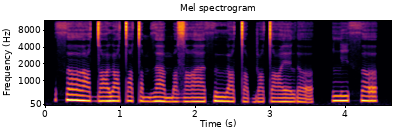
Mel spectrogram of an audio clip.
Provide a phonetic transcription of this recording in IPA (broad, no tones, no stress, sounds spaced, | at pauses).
θ ʌː dˤ ɯː tˤ i tˤ ʌ m ð a m e zˤ aː θ ɯː tˤ e b e tˤ ɛː l ɾ ʌ | l i θ ʌ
